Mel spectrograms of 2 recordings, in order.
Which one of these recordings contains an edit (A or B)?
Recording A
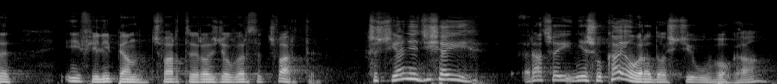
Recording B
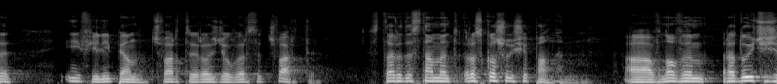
A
